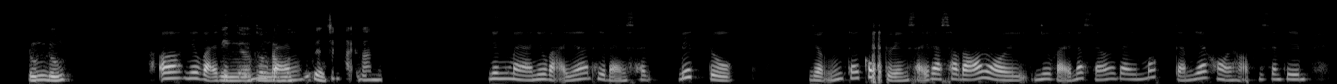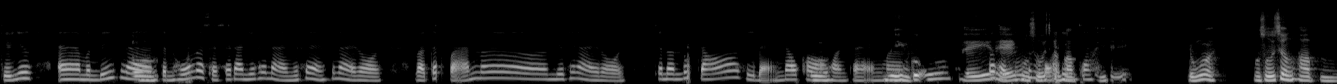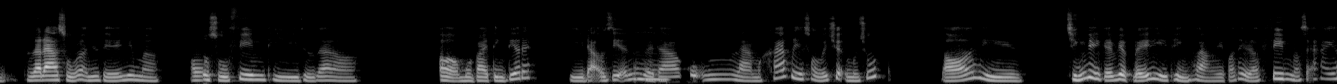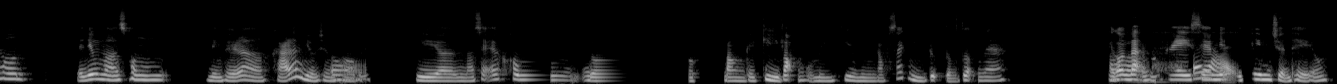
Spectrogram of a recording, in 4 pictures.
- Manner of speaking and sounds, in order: static; tapping; distorted speech; other background noise
- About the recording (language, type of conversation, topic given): Vietnamese, unstructured, Giữa việc đọc sách và xem phim, bạn sẽ chọn hoạt động nào?
- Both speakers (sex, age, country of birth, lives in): female, 25-29, Vietnam, Vietnam; female, 30-34, Vietnam, Vietnam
